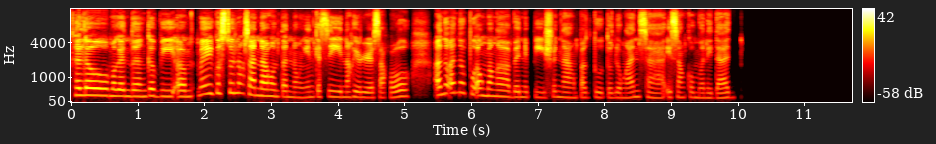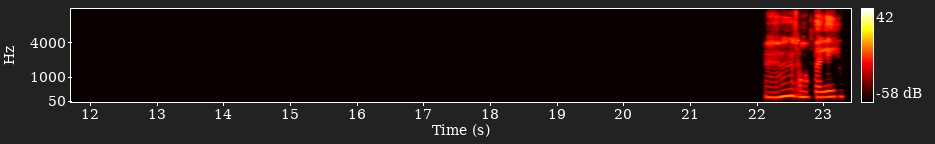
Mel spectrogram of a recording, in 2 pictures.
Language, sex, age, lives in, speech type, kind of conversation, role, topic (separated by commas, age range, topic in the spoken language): Filipino, female, 20-24, Philippines, read, expert-assistant, asker, Ano ang mga benepisyo ng pagtutulungan sa komunidad?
